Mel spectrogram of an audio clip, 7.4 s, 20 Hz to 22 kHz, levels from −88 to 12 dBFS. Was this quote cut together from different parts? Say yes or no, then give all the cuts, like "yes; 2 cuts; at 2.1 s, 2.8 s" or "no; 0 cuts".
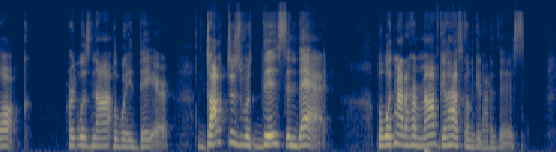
yes; 6 cuts; at 1.0 s, 1.5 s, 3.3 s, 5.2 s, 5.8 s, 6.4 s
